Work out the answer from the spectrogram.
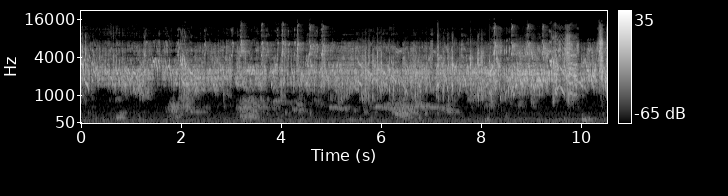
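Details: Budgie flock chirping continuously, a crowded mix of warbles, clicks and quick high squeaks, growing slightly louder towards the end.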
